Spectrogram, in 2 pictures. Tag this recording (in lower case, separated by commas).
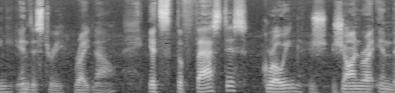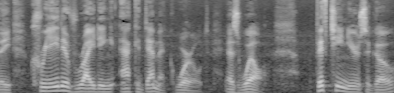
speech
